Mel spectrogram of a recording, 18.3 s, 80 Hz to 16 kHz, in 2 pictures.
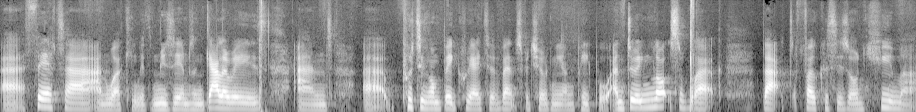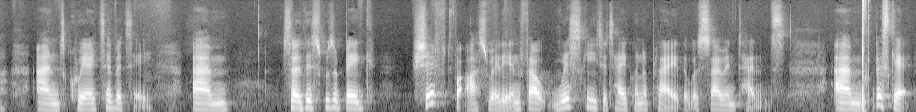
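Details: Woman in her late 30s with Tourette syndrome: involuntary vocal tics such as 'biscuit', 'hedgehog', 'sausage' and 'cats', plus audible motor tics of her hand banging her chest.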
